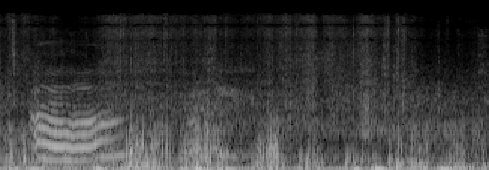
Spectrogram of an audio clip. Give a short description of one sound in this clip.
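Cardboard rips and tears.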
